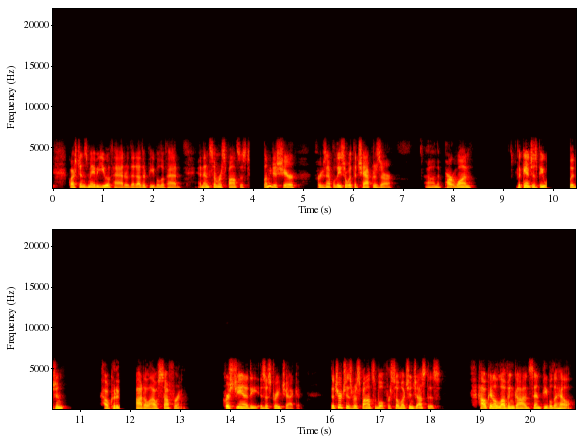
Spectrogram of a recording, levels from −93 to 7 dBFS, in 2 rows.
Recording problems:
high frequencies cut off; noticeable; nothing above 5.5 kHz
audio cutting out; at 4 s, at 10 s and at 12 s

